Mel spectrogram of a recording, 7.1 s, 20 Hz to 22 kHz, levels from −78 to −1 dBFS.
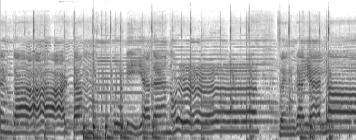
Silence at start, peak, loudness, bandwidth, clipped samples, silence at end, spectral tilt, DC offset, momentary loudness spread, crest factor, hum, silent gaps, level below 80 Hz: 0 s; 0 dBFS; -17 LUFS; over 20 kHz; under 0.1%; 0 s; -4 dB/octave; under 0.1%; 4 LU; 18 dB; none; none; -40 dBFS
